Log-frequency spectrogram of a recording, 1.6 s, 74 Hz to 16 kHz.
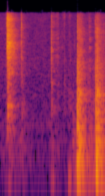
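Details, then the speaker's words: Sony TA-V3 stereo amplifier, switched on, board pressed by hand. Irregular sharp crackles and pops on several channels come from bad solder joints at the rear input/output board and loose cable connections. "yeah it does so there are some connection issues going on in here"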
